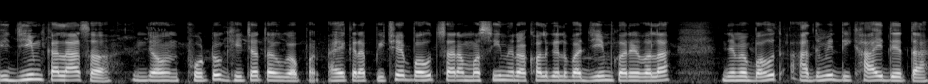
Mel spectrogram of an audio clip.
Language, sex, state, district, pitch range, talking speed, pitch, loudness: Bhojpuri, male, Bihar, Muzaffarpur, 180-200 Hz, 175 wpm, 185 Hz, -14 LUFS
